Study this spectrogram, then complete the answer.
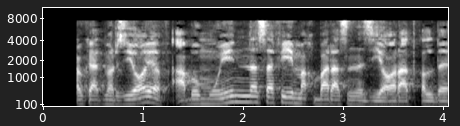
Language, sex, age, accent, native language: Uzbek, male, 18-24, Farg'ona, Uzbek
